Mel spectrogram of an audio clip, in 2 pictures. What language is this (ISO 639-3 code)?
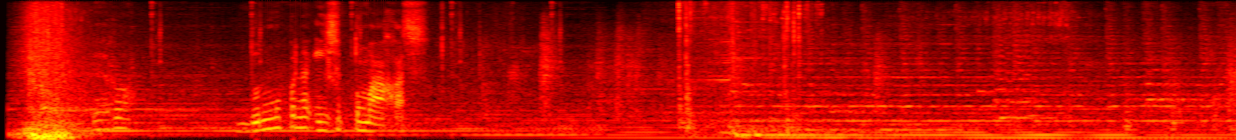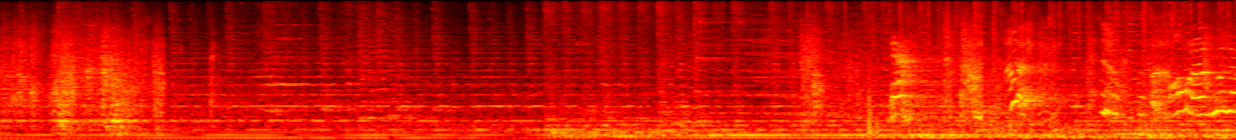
fil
